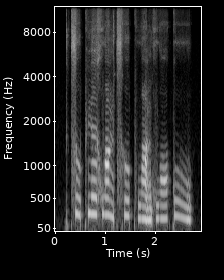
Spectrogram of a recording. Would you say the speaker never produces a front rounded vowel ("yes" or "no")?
yes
